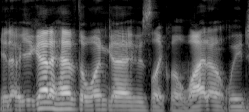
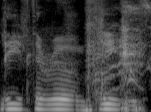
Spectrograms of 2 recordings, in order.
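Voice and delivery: soft, sultry tone; 3 semitones higher, 10 dB quieter than usual. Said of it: "she talks very low, sexy voice".

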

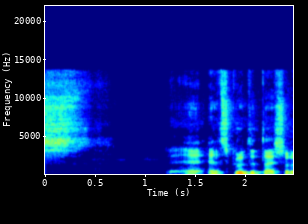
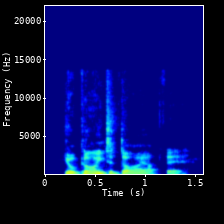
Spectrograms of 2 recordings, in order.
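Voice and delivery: put-on deadpan. Quoting Regan's line to the astronaut guest, imitating her deadpan delivery. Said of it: "very chilling and completely out of it".

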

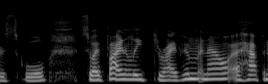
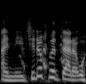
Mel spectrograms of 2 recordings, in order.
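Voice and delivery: put-on voice mimicking a poor, bad-sounding recording. Retelling hearing a phone play back a recording of oneself: imitating own voice in a shitty recording. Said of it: "hear myself in a shitty voice being like".

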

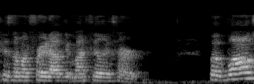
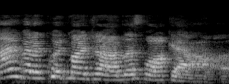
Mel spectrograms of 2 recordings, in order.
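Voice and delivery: demanding, entitled complaining tone. Talking about cancel culture, the speaker acts out a complainer in a Karen voice. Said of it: "that's a Karen voice".

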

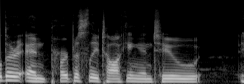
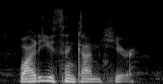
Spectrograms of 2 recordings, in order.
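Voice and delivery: whispering, quieter; 4 dB quieter than usual. In the game scene, the character keeps speaking to him: whispering. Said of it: "I'm still whispering to him".

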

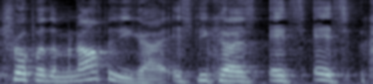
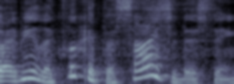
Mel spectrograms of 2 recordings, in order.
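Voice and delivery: put-on cute, sweet, innocent tone, quieter; 7 dB quieter than usual. Retelling a character's line after a hard cut: imitating a cute innocent tone. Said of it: "he goes very cute and innocent".

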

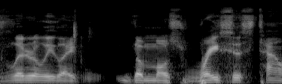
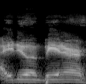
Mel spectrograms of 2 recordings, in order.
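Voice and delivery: loud voice, much higher and louder; 3 semitones higher, 6 dB louder than usual. Speaker recalls how their dad greeted them, imitating dad's loud voice. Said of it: "my dad with his loud-ass voice".

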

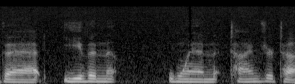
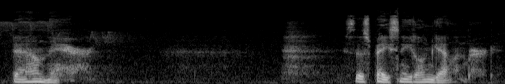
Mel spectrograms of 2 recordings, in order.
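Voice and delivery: breathless, out of breath. Narrating while hiking a trail in the Smokies: out of breath. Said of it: "I'm a little out of breath".

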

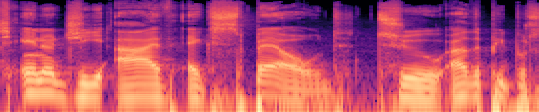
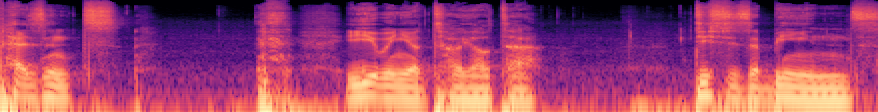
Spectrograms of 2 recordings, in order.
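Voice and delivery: haughty, snooty, nose-in-the-air put-on snob voice. Playing a fancy-car driver with nose in the air, in a mock-snooty voice. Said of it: "I don't know why I'm talking like that".

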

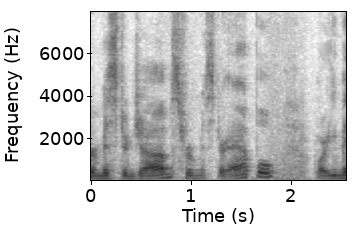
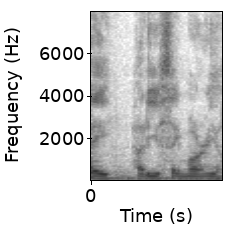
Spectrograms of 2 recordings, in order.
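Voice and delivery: usual speaking voice

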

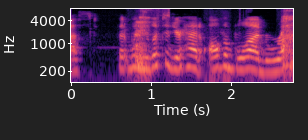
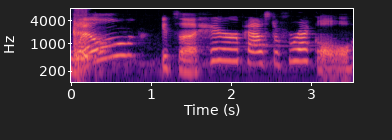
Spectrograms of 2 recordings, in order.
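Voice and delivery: put-on high, slow old woman voice, drawn-out "well"; 6 semitones higher than usual. The game master voices an old woman answering a player's question, in an old woman character voice. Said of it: "It's an old woman, and she's wearing her night clothes. / It's an old woman, and she's wearing her night clothes. She looks pretty pissed. / It's an old woman, / It's an old woman, / She looks pretty".

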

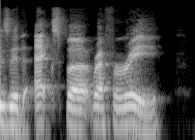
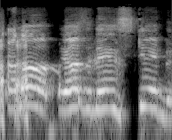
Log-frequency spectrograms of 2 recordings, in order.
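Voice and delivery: play-acted screaming, pitched-up high yell; 10 semitones higher, 4 dB louder than usual. Speaker recalls yelling back at people on TV, retelling screaming at the TV. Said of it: "I'm just screaming at the TV".

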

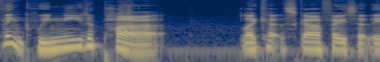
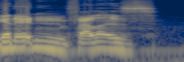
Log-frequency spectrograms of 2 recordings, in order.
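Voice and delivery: rough, gruff, tough dog character voice. Voicing a dog with a cigar on a tank: gruff dog voice. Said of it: "I think your dog sounds gruff like that".

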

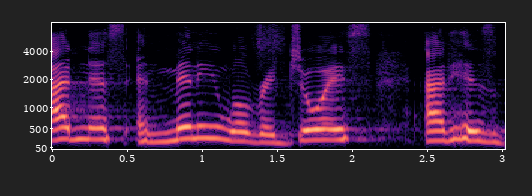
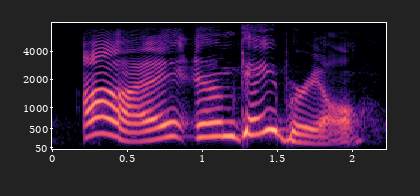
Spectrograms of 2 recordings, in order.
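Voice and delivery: slightly defensive tone; 4 semitones higher than usual. Voicing the angel Gabriel answering Zechariah: a little defensive. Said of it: "says just a little defensively".

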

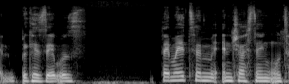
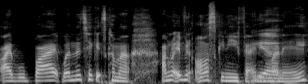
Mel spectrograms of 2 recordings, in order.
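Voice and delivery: plain

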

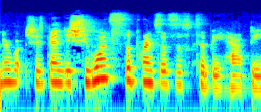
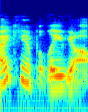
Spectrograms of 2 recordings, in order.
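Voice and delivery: acted upset tone, lower, quieter; 2 semitones lower, 5 dB quieter than usual. Recounting your reaction to a character's death in a Disney movie, retelling being upset. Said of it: "I was genuinely upset".

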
